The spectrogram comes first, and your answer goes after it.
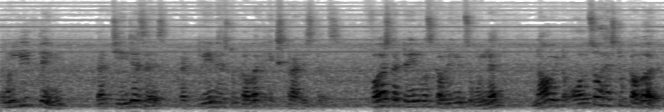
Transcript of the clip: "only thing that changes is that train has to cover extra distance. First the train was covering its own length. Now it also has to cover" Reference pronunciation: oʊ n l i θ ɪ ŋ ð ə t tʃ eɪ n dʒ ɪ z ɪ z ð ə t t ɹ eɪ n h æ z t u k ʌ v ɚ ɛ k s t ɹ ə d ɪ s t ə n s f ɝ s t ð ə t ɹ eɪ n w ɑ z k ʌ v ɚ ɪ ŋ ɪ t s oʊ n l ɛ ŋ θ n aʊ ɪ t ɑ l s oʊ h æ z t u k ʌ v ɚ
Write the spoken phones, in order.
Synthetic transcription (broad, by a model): oʊ n l i t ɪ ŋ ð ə t tʃ eɪ n dʒ ɪ z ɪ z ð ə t t ɹ eɪ n h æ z t u k ʌ v ɚ ɛ k s t ɹ ə d ɪ s t ə n s f ɝ s t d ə t ɹ eɪ n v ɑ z k ʌ v ɚ ɪ ŋ ɪ t s oʊ n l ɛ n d n aʊ ɪ t ɑ l s oʊ h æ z t u k ʌ v ɚ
